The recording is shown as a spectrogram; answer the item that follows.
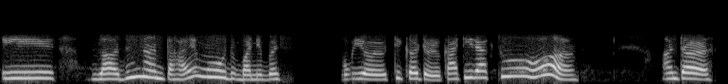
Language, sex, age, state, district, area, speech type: Nepali, female, 18-30, West Bengal, Darjeeling, rural, conversation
